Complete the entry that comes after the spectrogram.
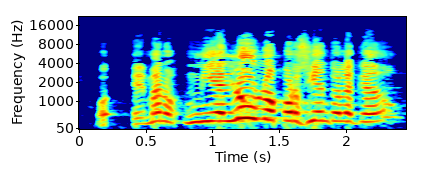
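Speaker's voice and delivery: loud, high amazement; preacher shouting in awe; astonished cry. Real, not acted. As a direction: exclaim it in disbelief. Astonished sermon climax.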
